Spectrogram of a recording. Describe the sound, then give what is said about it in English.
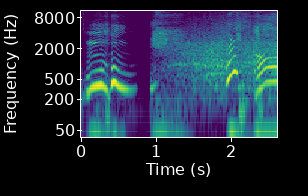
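An audience claps steadily in a dense, noisy patter as a bass player is introduced, with a loud whooping voice at the start and rising cheers and shouts breaking through the applause. “Oh, look at the people clap.”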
